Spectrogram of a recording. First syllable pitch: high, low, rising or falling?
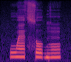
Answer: high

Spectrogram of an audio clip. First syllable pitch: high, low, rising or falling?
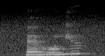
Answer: low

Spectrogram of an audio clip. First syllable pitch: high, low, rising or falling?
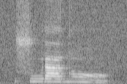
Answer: high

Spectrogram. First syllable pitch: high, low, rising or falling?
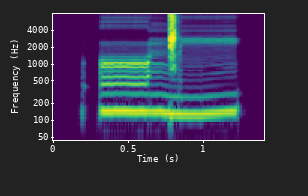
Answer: high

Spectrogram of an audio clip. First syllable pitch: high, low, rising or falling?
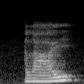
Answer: rising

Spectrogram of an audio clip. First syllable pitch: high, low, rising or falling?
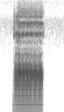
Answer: low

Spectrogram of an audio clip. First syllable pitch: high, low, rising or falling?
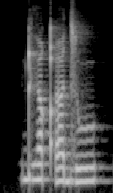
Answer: low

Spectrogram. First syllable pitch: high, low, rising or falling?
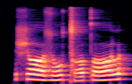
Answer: falling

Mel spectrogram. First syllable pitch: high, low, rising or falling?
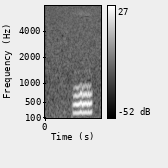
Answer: high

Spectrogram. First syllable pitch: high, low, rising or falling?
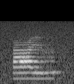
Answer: low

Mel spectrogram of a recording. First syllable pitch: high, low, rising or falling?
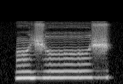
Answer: high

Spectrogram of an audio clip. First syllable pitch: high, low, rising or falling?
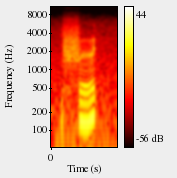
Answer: rising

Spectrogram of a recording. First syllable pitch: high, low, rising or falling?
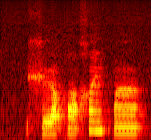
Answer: low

